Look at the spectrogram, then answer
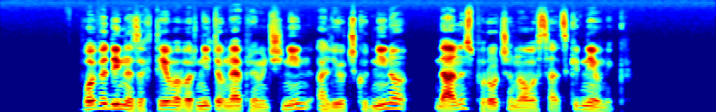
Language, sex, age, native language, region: Slovenian, male, 18-29, Slovenian, Central Slovenia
